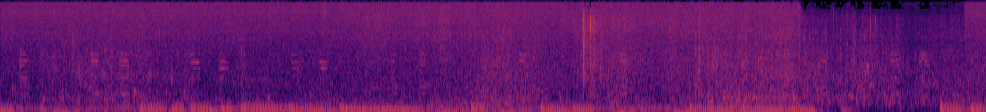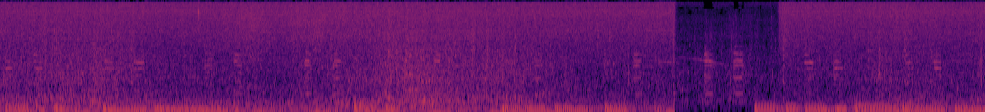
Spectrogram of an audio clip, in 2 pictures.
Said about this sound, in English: As you do, the swell rushes around you as if in welcome.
